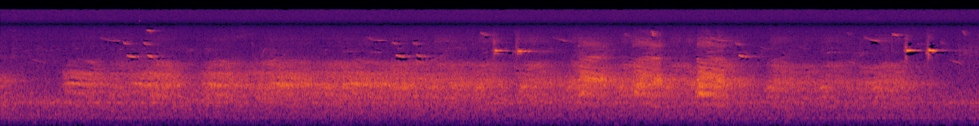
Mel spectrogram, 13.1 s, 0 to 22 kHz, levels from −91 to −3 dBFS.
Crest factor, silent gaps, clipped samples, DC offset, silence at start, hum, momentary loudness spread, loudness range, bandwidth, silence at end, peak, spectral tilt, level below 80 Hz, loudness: 18 dB; none; under 0.1%; under 0.1%; 0 s; none; 9 LU; 3 LU; 16 kHz; 0 s; -14 dBFS; 1 dB/octave; -76 dBFS; -30 LUFS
